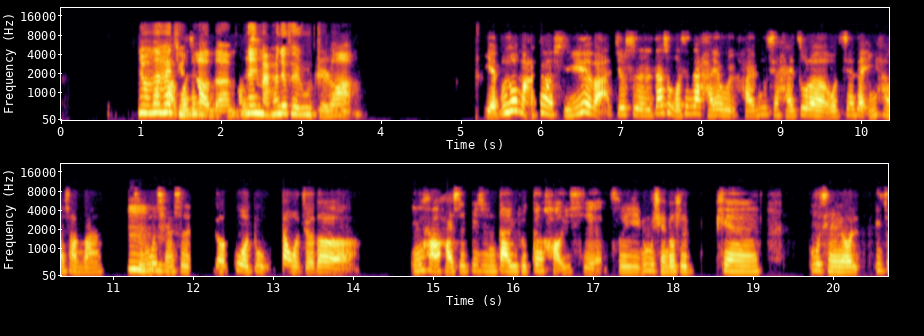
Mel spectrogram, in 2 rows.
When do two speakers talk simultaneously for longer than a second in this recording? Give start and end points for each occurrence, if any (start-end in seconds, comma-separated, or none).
1.1-2.6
